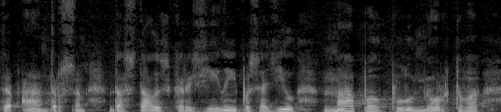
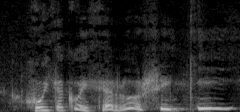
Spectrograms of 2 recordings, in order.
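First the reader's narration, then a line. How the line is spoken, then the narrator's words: Delighted squeal. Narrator (Russian): восторженно завизжала Джуди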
